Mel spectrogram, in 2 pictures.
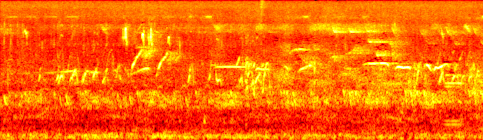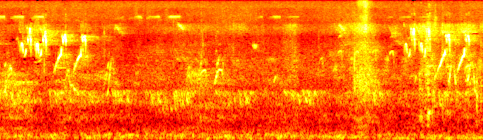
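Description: Small birds chirping in quick runs of short high notes that come back every few seconds, over a faint steady low rumble of outdoor noise.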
